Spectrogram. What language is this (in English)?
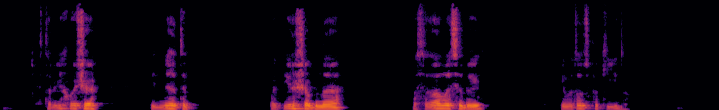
Ukrainian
